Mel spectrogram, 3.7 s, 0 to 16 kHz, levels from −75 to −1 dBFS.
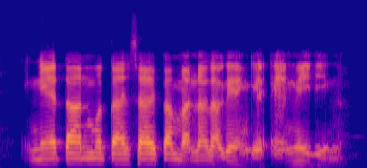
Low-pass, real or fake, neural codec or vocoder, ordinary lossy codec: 14.4 kHz; fake; codec, 32 kHz, 1.9 kbps, SNAC; none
